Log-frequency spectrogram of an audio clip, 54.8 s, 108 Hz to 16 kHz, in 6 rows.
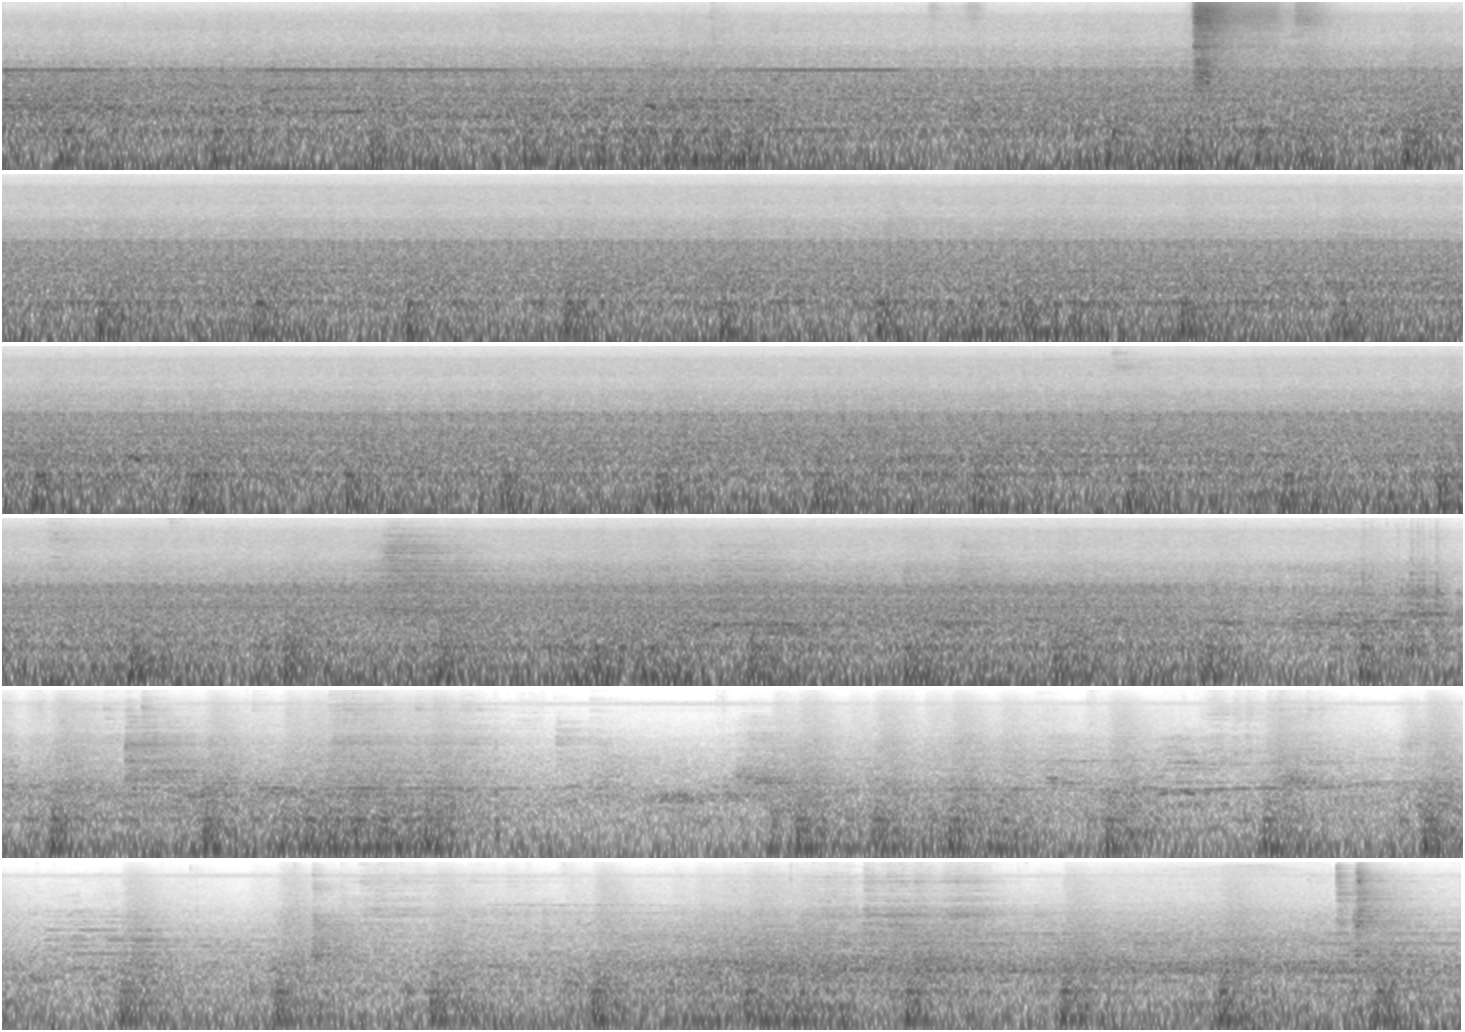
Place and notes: {"title": "Kallang, Singapur, Horne rd. - drone log 16/02/2013 horne rd. stadium", "date": "2013-02-16 22:21:00", "description": "horne road stadium, engine and soccer game\n(zoom h2, binaural)", "latitude": "1.31", "longitude": "103.86", "altitude": "7", "timezone": "Asia/Singapore"}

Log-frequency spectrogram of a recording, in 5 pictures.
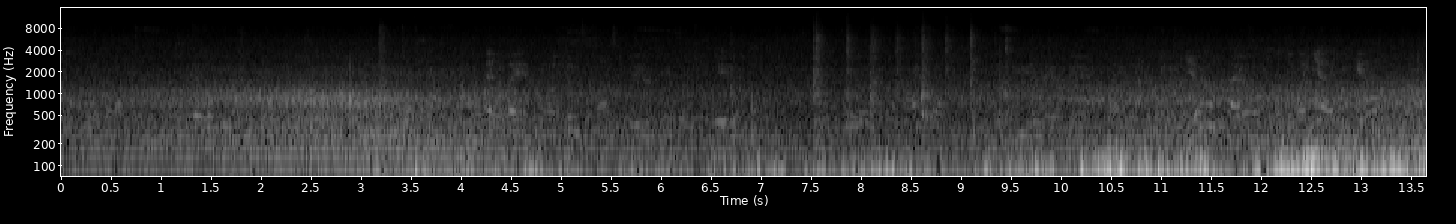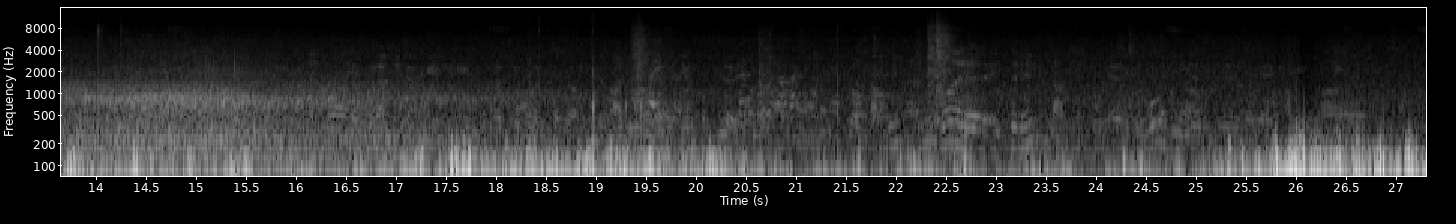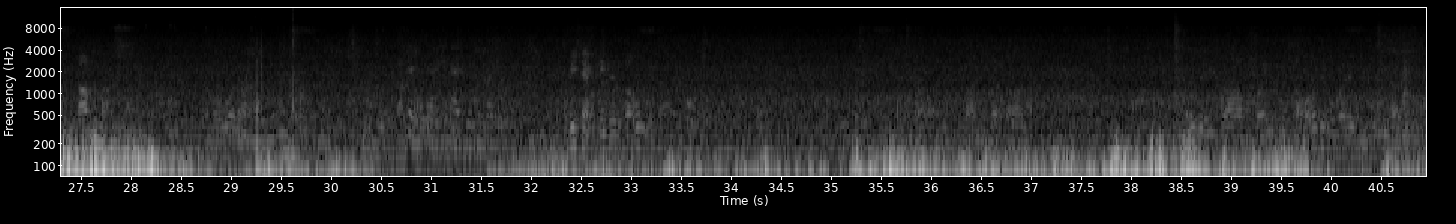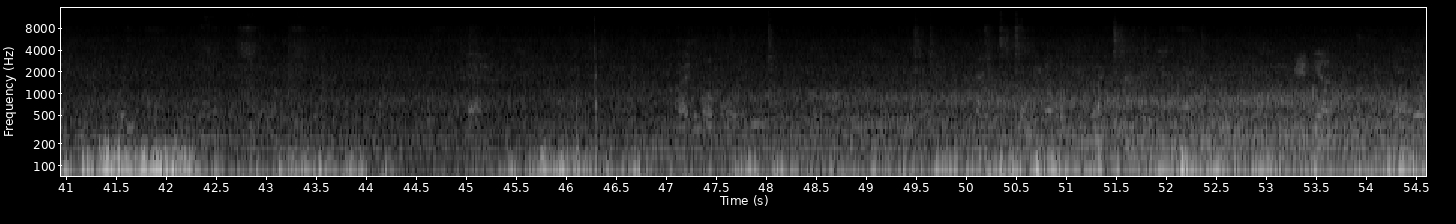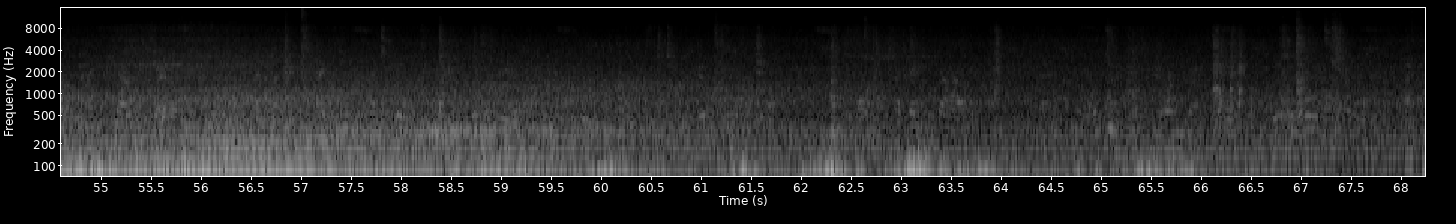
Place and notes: {"title": "Buckow (Märkische Schweiz), Deutschland - Having theirs", "date": "2013-06-30 14:30:00", "description": "Whilst we had our coffe & cake, the two drunkards behind us had theirs. All in lovely sunshine, after a beautiful trip around the Märkische Schweiz.", "latitude": "52.57", "longitude": "14.07", "altitude": "27", "timezone": "Europe/Berlin"}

